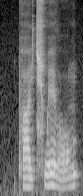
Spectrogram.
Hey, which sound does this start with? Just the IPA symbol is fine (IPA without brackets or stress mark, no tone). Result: pʰ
